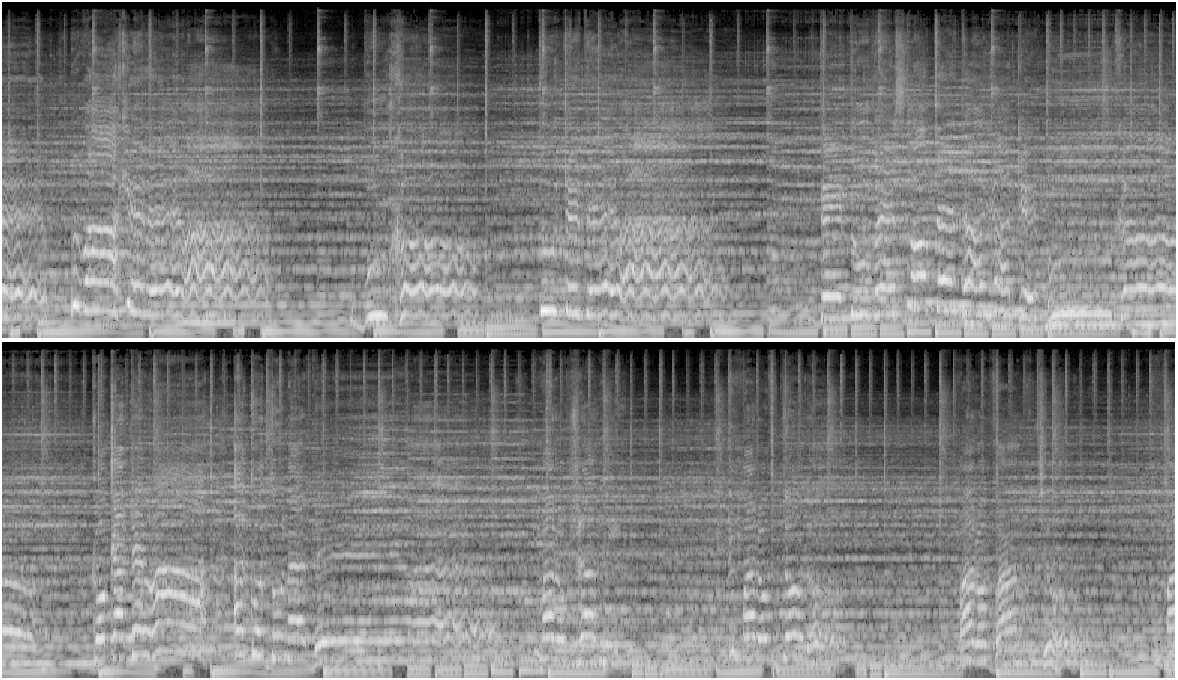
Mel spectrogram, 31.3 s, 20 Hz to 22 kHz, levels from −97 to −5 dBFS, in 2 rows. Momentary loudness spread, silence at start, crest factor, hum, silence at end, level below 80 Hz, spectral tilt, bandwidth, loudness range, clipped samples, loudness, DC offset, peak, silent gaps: 8 LU; 0 s; 16 dB; none; 0 s; -36 dBFS; -4.5 dB/octave; over 20 kHz; 4 LU; under 0.1%; -19 LUFS; under 0.1%; -2 dBFS; none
